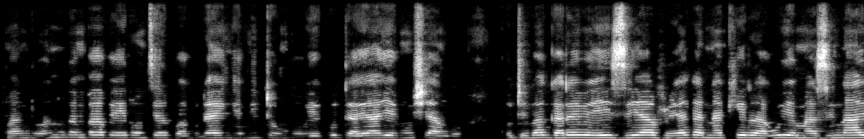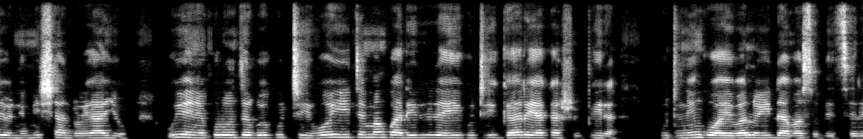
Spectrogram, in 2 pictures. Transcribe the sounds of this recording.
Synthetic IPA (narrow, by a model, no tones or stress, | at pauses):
ʋantʰuano̞ɾambaʋeiɾo̞nze̞rwakuɗaiŋɡe̞mito̞mbo̞je̞kudʱajaje̞muʃaŋɡo̞ | kutiʋaɡʱaɾeʋe̞izijaʐo̞jakanakʰirauje̞mazinaːjo̞ne̞miʃando̞jaːjo̞ | uje̞ne̞kuɾo̞nze̞rwekutiʋo̞iːte̞maŋɡwaririre̞ikutiːɡʱaɾe̞jakaʐipiɾa | kutine̞ŋɡuʋajoʋano̞iɗaʋazo̞ɓe̞t͡se̞re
